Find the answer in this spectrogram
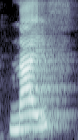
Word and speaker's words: knife: Knife, K is silent.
